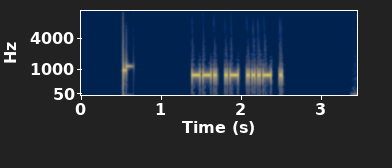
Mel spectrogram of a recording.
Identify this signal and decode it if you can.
Morse code, heard as a keyed tone, about 36 wpm, 700 Hz. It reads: GAVE
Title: Sentences from Top 500 Words - New Word Drill - 35wpm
